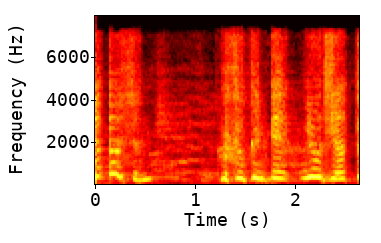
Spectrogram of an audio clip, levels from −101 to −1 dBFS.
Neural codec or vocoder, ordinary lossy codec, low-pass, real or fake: codec, 32 kHz, 1.9 kbps, SNAC; AAC, 48 kbps; 7.2 kHz; fake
